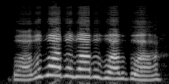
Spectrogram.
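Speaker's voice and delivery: usual speaking voice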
